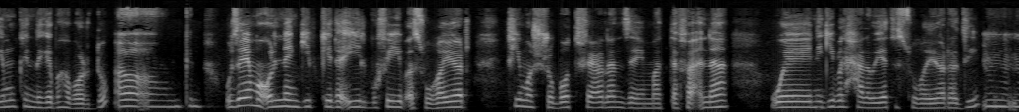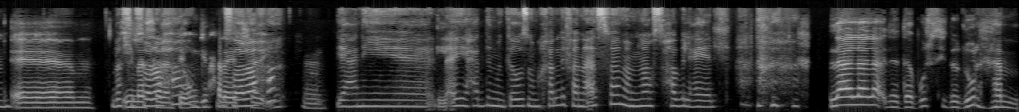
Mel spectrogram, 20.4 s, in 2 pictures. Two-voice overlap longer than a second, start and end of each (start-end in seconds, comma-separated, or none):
11.3-12.9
